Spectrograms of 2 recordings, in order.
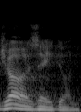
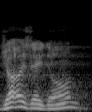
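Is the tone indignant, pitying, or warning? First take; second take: pitying; indignant. First: It sounds pitying and sympathetic toward the arrival. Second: It sounds indignant, questioning why he came. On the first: The poor man has come; help him. "یعنی بیچاره آمده کمکش بکن" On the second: Why did he come? "یعنی چرا آمده"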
